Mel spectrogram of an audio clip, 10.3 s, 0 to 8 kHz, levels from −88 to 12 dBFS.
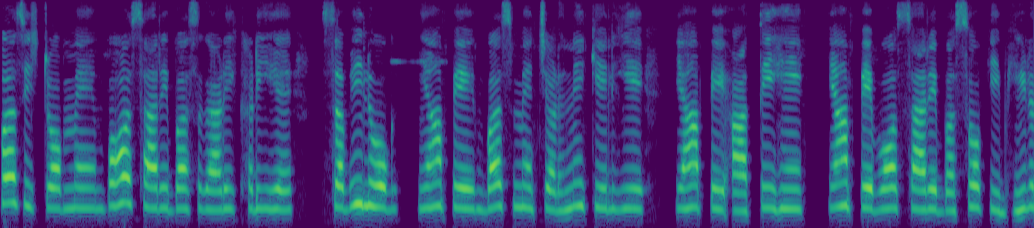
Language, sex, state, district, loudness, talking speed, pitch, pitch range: Hindi, female, Bihar, Saran, -18 LUFS, 175 wpm, 265 Hz, 255-280 Hz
